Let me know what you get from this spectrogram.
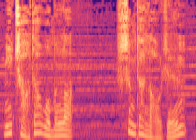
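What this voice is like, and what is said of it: Whispered, quiet voice. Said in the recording (Chinese): “小声说道”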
